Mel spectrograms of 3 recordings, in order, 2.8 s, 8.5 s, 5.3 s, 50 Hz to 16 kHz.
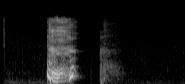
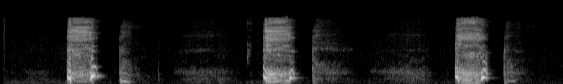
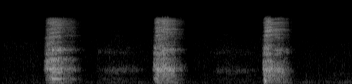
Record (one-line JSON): {"cough_length": "2.8 s", "cough_amplitude": 19055, "cough_signal_mean_std_ratio": 0.29, "three_cough_length": "8.5 s", "three_cough_amplitude": 28191, "three_cough_signal_mean_std_ratio": 0.27, "exhalation_length": "5.3 s", "exhalation_amplitude": 5036, "exhalation_signal_mean_std_ratio": 0.36, "survey_phase": "beta (2021-08-13 to 2022-03-07)", "age": "18-44", "gender": "Female", "wearing_mask": "No", "symptom_cough_any": true, "symptom_new_continuous_cough": true, "symptom_runny_or_blocked_nose": true, "symptom_shortness_of_breath": true, "symptom_onset": "4 days", "smoker_status": "Never smoked", "respiratory_condition_asthma": true, "respiratory_condition_other": false, "recruitment_source": "Test and Trace", "submission_delay": "1 day", "covid_test_result": "Negative", "covid_test_method": "RT-qPCR"}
